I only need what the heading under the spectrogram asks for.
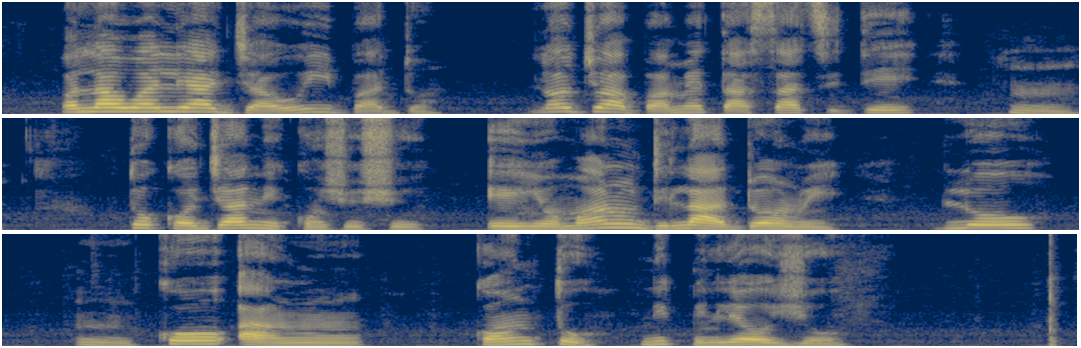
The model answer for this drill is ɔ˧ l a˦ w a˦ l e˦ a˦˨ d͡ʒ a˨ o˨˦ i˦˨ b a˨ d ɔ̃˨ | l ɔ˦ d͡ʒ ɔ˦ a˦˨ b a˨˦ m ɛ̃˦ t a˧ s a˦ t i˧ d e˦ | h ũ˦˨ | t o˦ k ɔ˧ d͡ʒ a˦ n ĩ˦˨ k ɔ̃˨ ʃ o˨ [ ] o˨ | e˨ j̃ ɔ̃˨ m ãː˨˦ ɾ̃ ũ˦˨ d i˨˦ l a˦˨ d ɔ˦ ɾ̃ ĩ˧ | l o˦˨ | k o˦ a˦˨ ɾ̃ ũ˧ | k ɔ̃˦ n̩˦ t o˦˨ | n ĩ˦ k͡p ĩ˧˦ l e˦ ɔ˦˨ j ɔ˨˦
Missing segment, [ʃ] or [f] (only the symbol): ʃ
